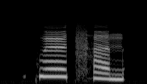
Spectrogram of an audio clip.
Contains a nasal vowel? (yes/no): no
